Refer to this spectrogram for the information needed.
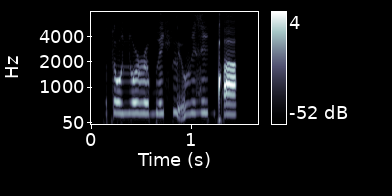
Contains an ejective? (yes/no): yes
